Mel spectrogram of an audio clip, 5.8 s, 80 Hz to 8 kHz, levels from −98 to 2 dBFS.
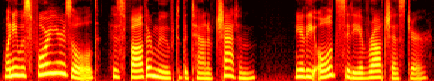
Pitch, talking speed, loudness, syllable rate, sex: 235 Hz, 205 wpm, -17 LUFS, 5.1 syllables/s, female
